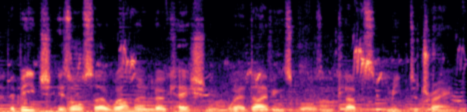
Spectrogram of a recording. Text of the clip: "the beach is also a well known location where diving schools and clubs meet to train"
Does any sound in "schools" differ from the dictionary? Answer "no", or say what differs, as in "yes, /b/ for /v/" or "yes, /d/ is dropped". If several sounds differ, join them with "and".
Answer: no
